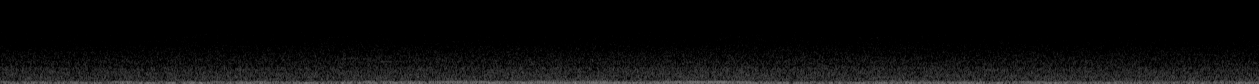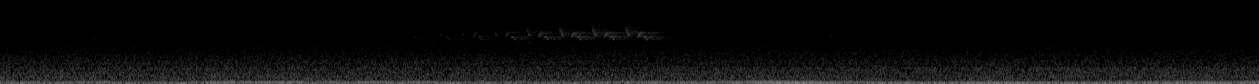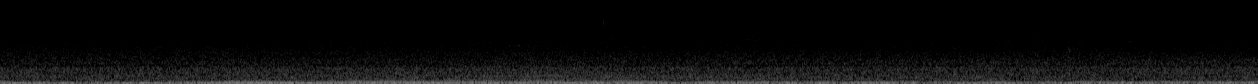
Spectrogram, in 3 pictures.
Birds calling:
Ovenbird (Seiurus aurocapilla)

